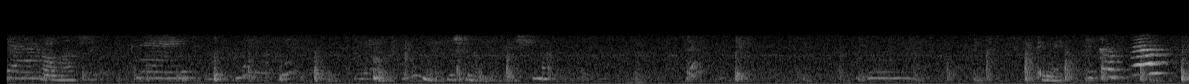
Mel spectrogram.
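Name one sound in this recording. A woman speaks calmly to children.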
